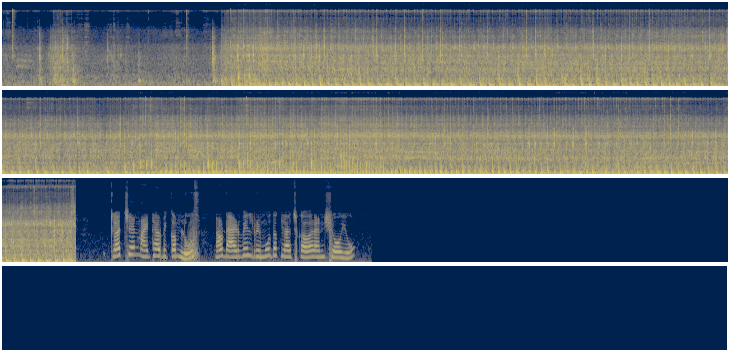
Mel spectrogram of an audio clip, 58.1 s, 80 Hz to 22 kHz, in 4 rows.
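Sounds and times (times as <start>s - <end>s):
clutch noise: 3.6s - 31.4s
motorcycle engine running: 4.4s - 30.6s.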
